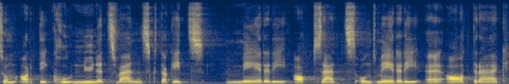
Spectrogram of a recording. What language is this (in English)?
Swiss German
